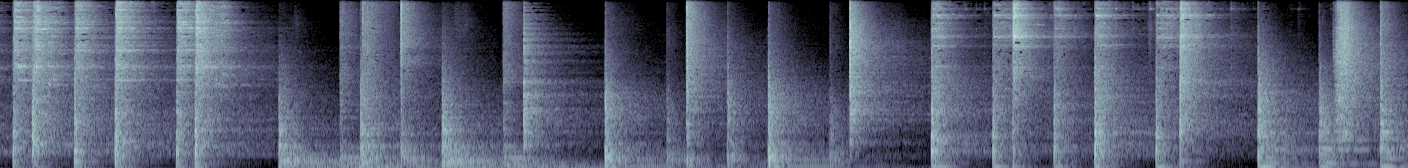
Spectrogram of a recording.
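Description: Sampled drums from the Orcophony library, played with various beaters and techniques: single drum hits one after another, each ringing out. From about three to six seconds in, a deep low rumble builds under the strikes, and near the end the hits come in a quicker pattern.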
